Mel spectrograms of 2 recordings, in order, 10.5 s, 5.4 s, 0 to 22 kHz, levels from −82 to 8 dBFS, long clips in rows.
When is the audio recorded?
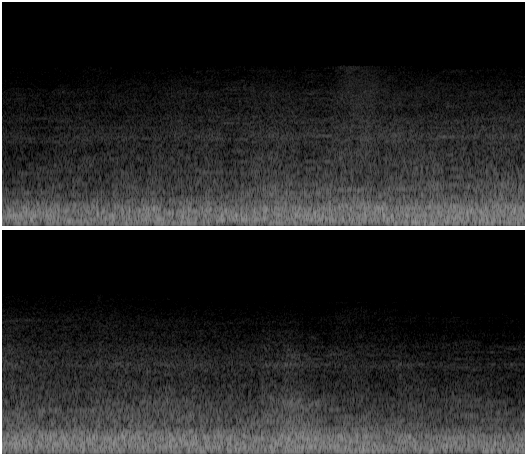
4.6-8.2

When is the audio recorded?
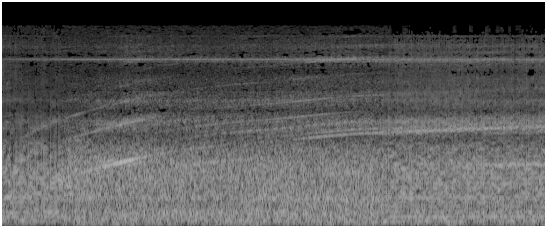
0.6-3.8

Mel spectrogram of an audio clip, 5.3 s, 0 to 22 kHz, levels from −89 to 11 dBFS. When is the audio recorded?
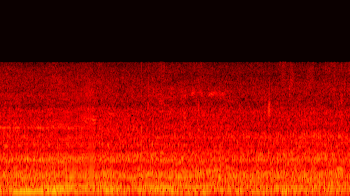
0.0-0.9; 1.4-5.3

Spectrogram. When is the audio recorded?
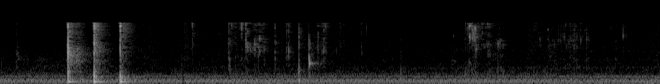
0.0-5.6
